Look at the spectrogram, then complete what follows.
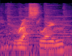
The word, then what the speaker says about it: wrestling: I mean, for a sport that loves W's, for some reason they decided to pick the one that has the silent W at the beginning of the sport.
